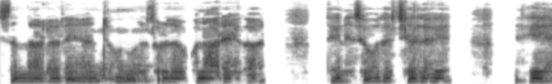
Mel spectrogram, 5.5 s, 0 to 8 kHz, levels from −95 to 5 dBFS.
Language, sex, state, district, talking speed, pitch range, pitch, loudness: Hindi, male, Bihar, Vaishali, 130 wpm, 110-115 Hz, 115 Hz, -22 LUFS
